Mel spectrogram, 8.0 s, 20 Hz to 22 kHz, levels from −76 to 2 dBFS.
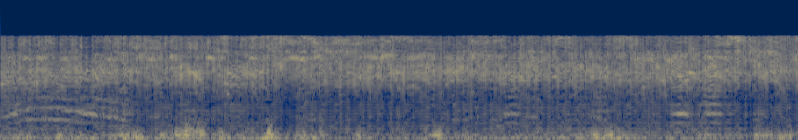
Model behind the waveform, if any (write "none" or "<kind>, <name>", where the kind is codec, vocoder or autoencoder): vocoder, BigVGAN v2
